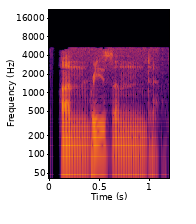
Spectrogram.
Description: [un·rea·soned]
